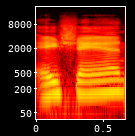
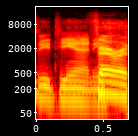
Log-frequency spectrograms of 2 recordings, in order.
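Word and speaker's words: Etienne: Is Sean, you're talking about Deon Deon Aane in Miami. Oh, H A Chan. Is that because remember Travis ETN changed the pronunciation of his name. No longer Travis ETN. He's Travis Aan.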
